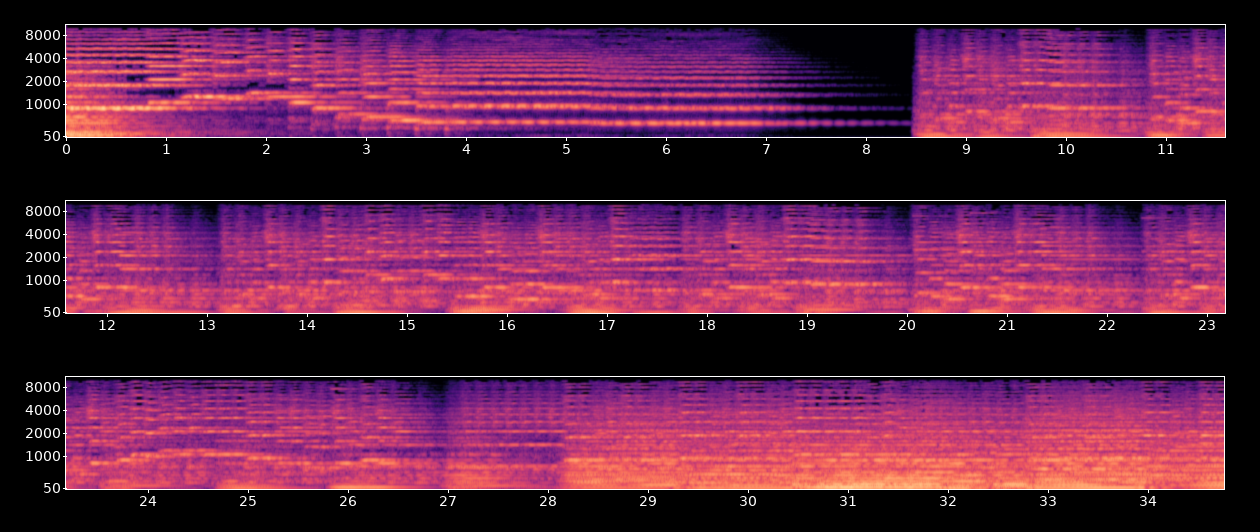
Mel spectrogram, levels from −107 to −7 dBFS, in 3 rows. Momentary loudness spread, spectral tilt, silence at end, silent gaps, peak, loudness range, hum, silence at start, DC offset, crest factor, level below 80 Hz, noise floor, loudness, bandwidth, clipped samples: 15 LU; -5 dB/octave; 0 s; none; -10 dBFS; 11 LU; none; 0 s; under 0.1%; 20 dB; -40 dBFS; -72 dBFS; -29 LUFS; 10 kHz; under 0.1%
